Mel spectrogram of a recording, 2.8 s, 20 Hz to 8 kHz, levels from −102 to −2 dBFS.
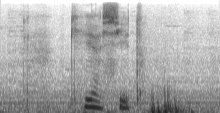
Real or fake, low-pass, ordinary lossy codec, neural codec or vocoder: real; 7.2 kHz; none; none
